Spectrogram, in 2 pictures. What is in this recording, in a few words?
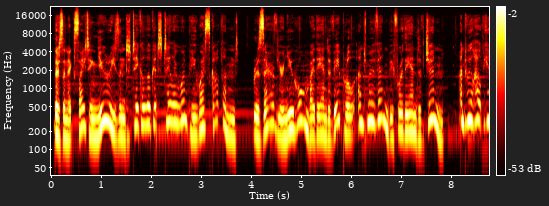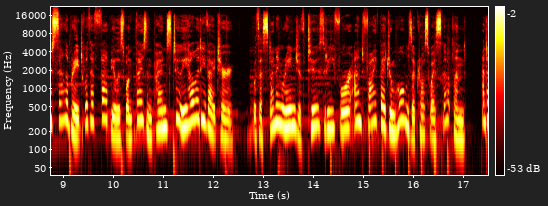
Radio; Taylor Wimpey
